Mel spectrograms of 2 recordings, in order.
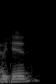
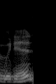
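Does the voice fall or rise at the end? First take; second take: falls; rises. First: The voice falls at the end. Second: The voice rises at the end.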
